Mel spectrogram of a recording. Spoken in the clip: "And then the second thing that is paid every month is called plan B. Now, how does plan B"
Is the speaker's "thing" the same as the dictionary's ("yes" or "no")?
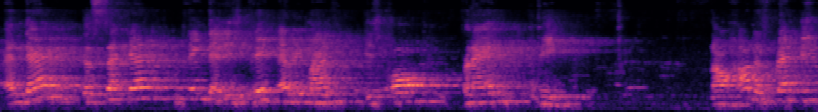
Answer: no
